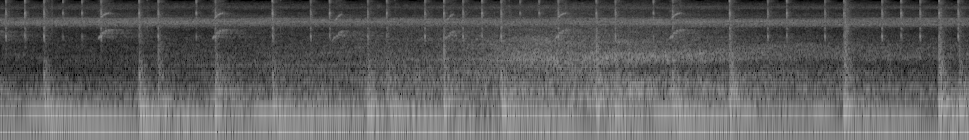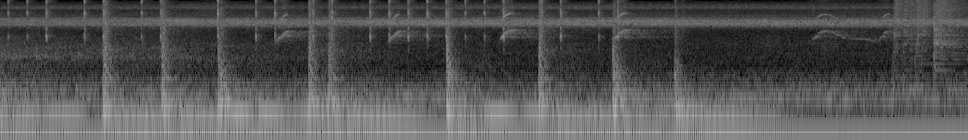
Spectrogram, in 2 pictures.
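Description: Background music with a steady beat and bass line; the bass drops out briefly near the end.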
